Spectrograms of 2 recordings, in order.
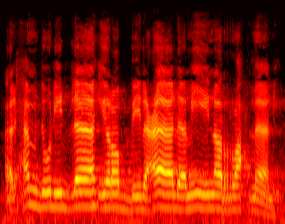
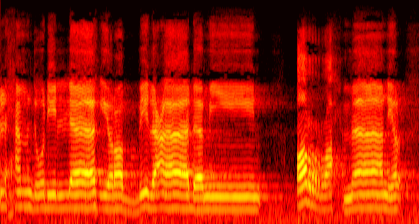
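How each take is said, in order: First: The last two words run together without pause. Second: A pause comes before the last word. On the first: "إذا أدرجنا العالمين مع الرحمن ذهبت همزة الوصل" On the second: "لو وقفنا على العالمين"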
